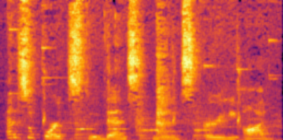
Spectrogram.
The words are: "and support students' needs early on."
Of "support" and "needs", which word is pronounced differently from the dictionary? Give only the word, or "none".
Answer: needs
